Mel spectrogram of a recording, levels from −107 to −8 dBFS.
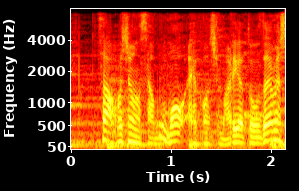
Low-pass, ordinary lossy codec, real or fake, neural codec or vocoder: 7.2 kHz; none; fake; vocoder, 22.05 kHz, 80 mel bands, WaveNeXt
